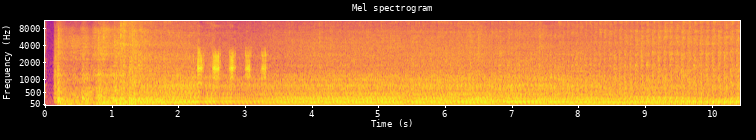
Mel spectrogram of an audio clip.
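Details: Carbureted car from the owner's collection, started cold with choke and pedal pumps: fires up into an uneven, lumpy idle with irregular stumbles like an occasional miss; owner suspects some spark plugs not yet replaced; rough idle.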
